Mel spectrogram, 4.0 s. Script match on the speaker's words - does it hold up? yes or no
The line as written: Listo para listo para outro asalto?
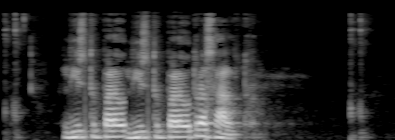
yes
